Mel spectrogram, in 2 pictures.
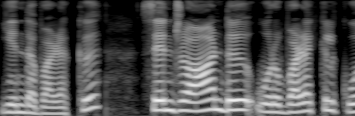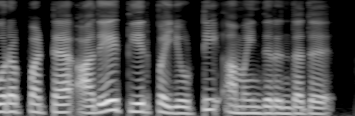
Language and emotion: Tamil, neutral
